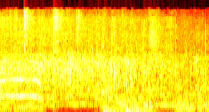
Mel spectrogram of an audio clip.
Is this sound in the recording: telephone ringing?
no

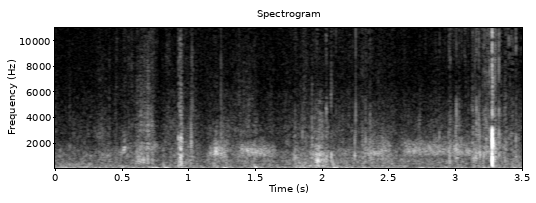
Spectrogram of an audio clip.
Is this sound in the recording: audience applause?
no

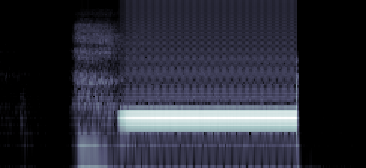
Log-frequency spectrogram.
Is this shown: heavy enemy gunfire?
no

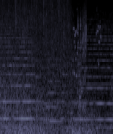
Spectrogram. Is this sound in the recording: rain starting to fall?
yes

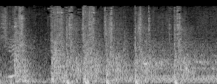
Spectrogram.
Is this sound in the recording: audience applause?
no

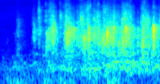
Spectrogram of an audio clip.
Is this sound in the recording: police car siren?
no

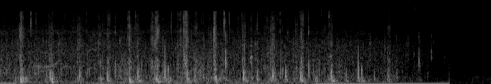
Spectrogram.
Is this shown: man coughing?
no

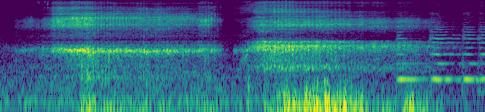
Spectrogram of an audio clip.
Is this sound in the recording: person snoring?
yes

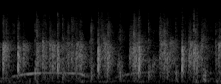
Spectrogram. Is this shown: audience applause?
yes

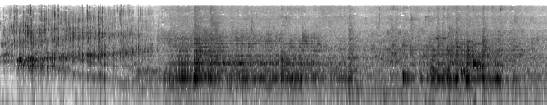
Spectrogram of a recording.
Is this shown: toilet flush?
yes

